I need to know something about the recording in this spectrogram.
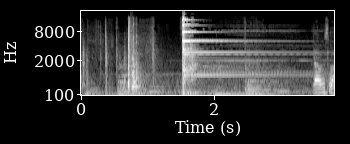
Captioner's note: bell ringing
